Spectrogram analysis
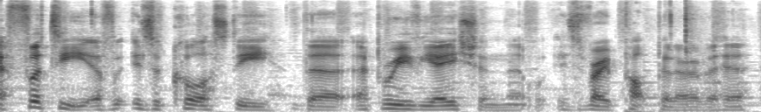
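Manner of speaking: ordinary talk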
